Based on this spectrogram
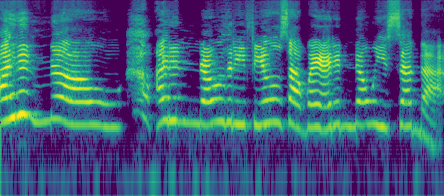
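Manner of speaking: very high, weepy, fake sobbing crying voice. Imagining how someone would come out afterwards: imitating someone crying. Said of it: "Marilyn come out crying, going".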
